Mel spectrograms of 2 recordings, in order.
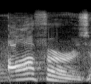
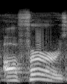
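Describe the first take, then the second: First: The stress is on the first syllable. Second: The stress is on the second syllable. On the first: The speaker calls it right. "No, offers" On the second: The speaker calls it wrong. "You said offers"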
